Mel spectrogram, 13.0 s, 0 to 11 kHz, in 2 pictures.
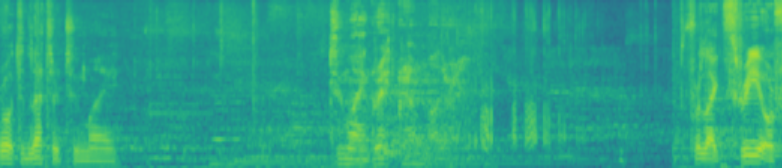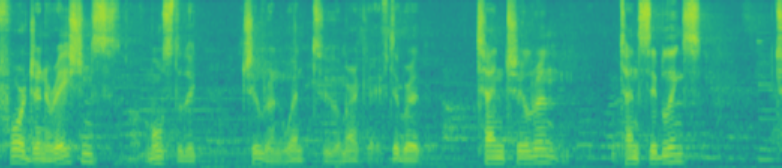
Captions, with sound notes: - Yeah, he wrote a letter to my great-grandmother. (paper squeaking) For like three or four generations, most of the children went to America. If there were 10 children, 10 siblings,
